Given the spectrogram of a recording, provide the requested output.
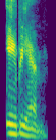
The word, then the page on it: ABM: Indian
